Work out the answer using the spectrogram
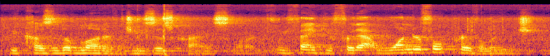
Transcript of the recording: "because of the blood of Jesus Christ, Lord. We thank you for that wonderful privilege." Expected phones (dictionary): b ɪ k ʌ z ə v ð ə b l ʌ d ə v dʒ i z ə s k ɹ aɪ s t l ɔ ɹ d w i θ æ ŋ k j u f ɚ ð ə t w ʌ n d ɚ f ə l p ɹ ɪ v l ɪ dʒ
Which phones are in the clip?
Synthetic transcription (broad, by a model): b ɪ k ʌ z ə v ð ə b l ʌ d ə v dʒ i z ə s k ɹ aɪ s t l ɔ ɹ d w i θ æ ŋ k j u f ɚ ð ə t w ʌ n d ɚ f l p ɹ ɪ v l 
